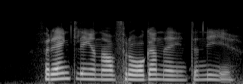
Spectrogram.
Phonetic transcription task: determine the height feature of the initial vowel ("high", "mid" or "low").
mid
